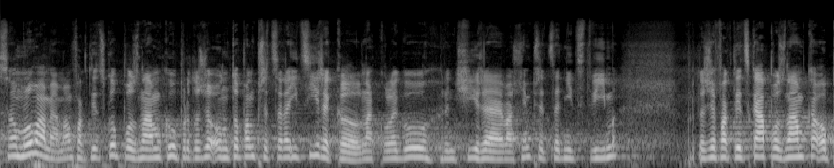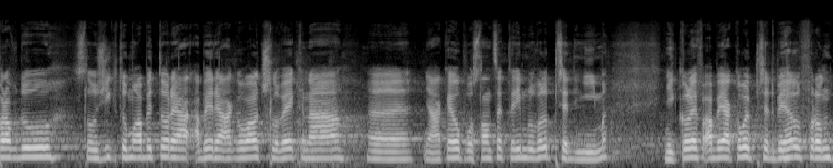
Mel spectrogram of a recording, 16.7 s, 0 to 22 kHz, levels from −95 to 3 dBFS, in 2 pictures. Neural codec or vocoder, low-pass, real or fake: vocoder, 44.1 kHz, 128 mel bands every 512 samples, BigVGAN v2; 14.4 kHz; fake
